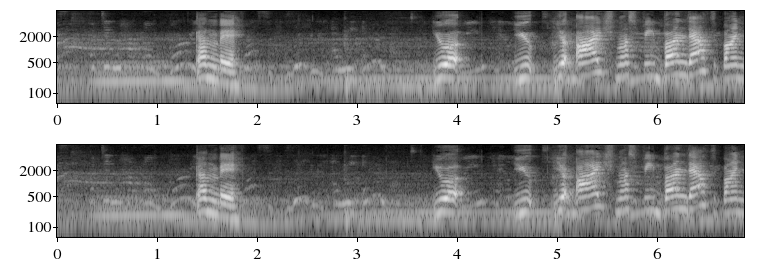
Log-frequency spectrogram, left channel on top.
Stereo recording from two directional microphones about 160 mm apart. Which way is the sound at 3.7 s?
40° right (ahead or behind).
